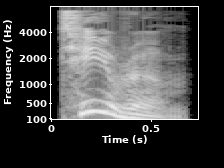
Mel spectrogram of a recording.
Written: tearoom

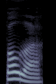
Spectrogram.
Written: beaulah

